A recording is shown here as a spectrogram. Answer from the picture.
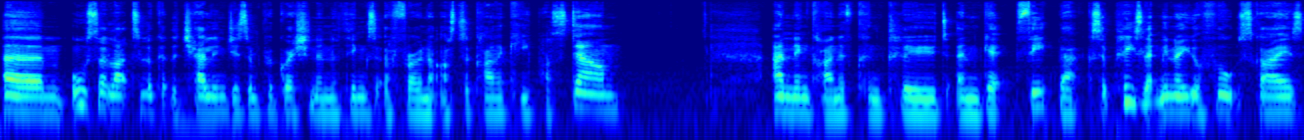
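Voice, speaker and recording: In a very clean recording with a silent background, a woman with an English accent speaks at a very deep, low pitch. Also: fairly even intonation, fairly quick pace. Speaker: vlogger. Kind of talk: personal vlog monologue. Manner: fast.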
